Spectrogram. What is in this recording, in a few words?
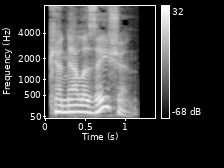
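"canalization", British English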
